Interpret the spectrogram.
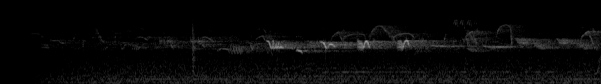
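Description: Several birds singing and chirping at once, a mix of quick repeated chirps and arching whistled notes, loudest about three to four seconds in.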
